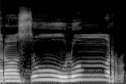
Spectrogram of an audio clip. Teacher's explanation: masuk pada huruf mim dan mendengung selama 3 harokat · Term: idgham bi gunnah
